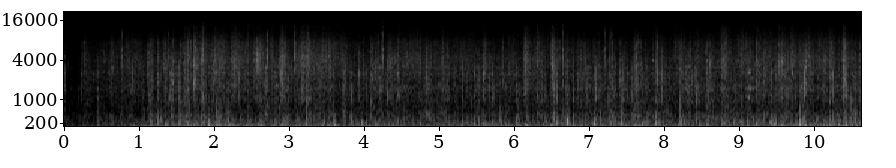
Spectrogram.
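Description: Privateer 161 enduro mountain bike riding down a rocky, rooty trail: a dense, irregular clatter of tyres and bike rattling over rocks and roots above a low rumble, fading in over the first second.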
